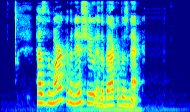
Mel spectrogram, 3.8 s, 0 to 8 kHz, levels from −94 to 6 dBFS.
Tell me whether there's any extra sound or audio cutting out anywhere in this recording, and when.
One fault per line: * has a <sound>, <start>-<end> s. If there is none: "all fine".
all fine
